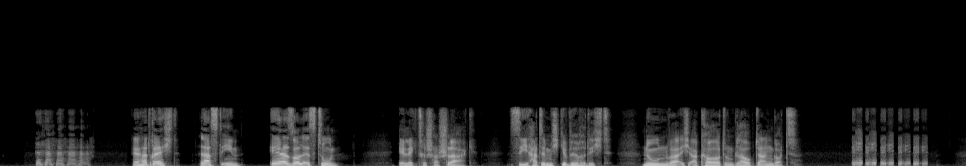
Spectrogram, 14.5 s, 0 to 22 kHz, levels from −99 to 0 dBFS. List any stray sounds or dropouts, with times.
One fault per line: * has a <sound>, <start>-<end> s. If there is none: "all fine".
* has a laugh, 0.5-1.4 s
* has a laugh, 12.8-13.9 s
